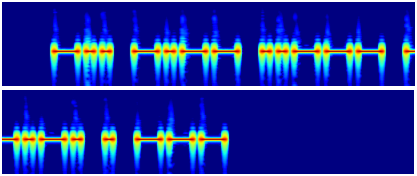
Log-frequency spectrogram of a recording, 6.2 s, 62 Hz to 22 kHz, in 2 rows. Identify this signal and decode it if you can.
Morse code, heard as a keyed tone, about 20 wpm, 700 Hz. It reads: DY2CEO
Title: DXCC-100 Call Signs - 6 Characters - Repeated 3x - 20wpm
